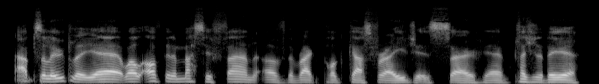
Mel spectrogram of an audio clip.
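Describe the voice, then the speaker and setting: With a Birmingham accent, a man talks at a fairly quick pace with hardly any pauses, in a fairly low voice with ordinary pitch variation, recorded dry and close with no echo against a quiet background. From England, Birmingham. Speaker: recruitment business founder. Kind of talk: podcast interview.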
